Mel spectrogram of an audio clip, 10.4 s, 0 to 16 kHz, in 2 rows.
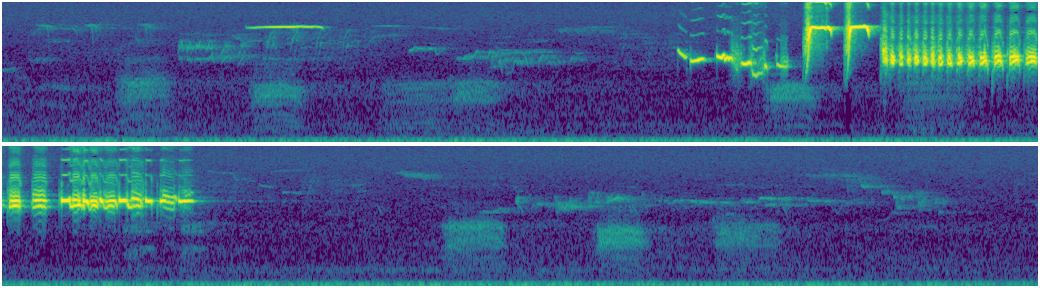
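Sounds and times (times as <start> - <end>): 
European robin Erithacus rubecula singing: 3.4 - 6.2.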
